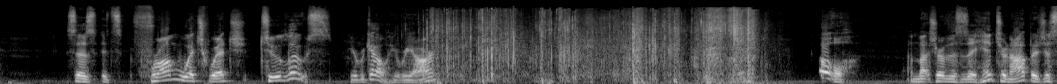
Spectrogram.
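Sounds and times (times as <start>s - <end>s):
speech: 0.7s - 4.6s, 8.3s - 10.5s
gift package paper crinkling and crumpling: 4.0s - 7.9s.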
